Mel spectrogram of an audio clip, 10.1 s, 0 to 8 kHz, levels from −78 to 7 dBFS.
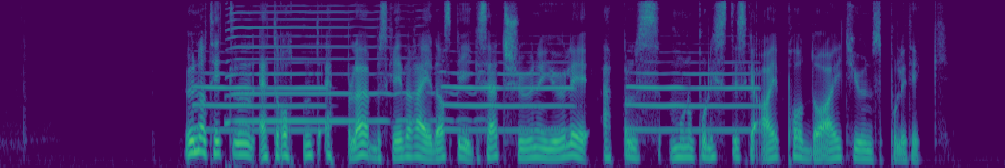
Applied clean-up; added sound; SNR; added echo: none; Wind instrument, woodwind instrument + Wind instrument, woodwind instrument; 8 dB; none.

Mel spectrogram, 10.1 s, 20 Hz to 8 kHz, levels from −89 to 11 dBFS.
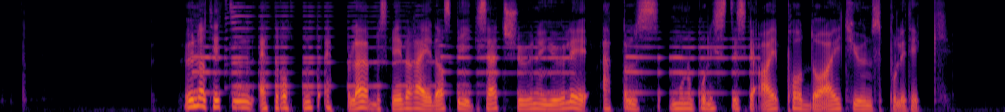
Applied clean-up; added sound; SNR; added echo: neural mask model RNNoise.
